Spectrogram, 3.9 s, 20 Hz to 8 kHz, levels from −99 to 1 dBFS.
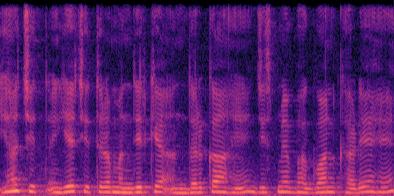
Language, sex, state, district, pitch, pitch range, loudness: Hindi, female, Uttar Pradesh, Jalaun, 200 Hz, 185-210 Hz, -31 LUFS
